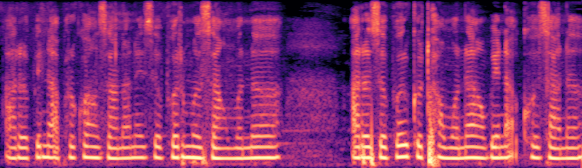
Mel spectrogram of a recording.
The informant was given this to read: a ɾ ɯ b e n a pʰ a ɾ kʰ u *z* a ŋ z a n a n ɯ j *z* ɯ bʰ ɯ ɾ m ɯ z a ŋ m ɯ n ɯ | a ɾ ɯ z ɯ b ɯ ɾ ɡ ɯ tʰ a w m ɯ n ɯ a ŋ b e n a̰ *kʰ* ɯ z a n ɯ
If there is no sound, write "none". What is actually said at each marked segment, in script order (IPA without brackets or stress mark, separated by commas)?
none, z, kʰ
